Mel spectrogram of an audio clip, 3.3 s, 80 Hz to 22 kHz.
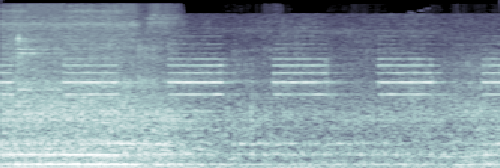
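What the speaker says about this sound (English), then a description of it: "Nice backup alarm too, let everybody know that you are backing up" Steady repeating backup alarm on an Octane FD25BCS 5,500 lb diesel forklift, sharp evenly spaced beeps sounding close and loud over the low rumble of the idling diesel engine.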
